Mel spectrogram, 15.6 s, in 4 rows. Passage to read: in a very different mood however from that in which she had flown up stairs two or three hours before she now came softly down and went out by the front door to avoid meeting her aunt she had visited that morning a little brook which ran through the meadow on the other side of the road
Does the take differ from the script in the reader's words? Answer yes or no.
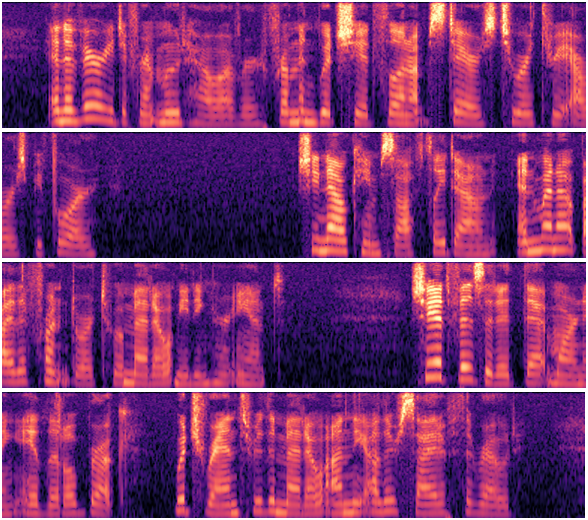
yes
